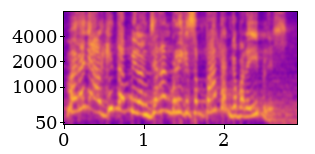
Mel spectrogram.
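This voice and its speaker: Pendeta pria, khotbah penuh gaya, suara tinggi dan naik-turun, musik samar di latar. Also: male voice, extremely high pitch, quick pace, soft background music. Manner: animated, acts out scenes with put-on voices, asks the congregation questions. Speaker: pastor. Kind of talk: lively sermon.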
